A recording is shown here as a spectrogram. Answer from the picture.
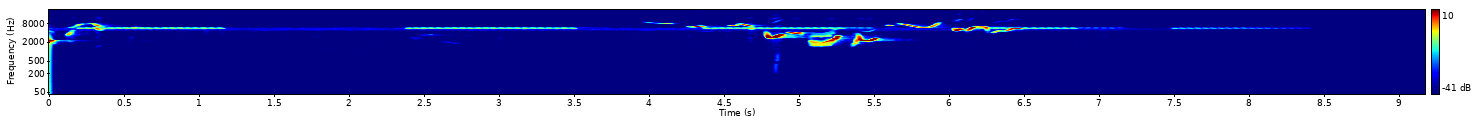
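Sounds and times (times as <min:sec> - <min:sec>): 
Brown Trembler calling in Guadeloupe: 0:00.0 - 0:08.4.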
